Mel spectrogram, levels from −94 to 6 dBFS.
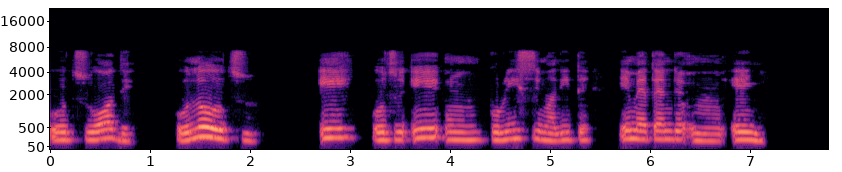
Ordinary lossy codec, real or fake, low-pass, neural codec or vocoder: none; real; 7.2 kHz; none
